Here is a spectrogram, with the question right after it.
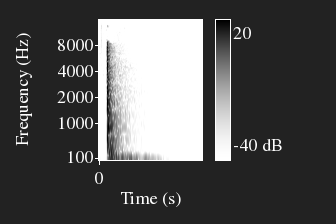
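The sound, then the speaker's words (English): A single hammer thwack: a sharp, loud impact with a bright crack at the start and a low, thudding resonance that dies away within about half a second. No voices. “Which of these hammer thwacks went wrong?”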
